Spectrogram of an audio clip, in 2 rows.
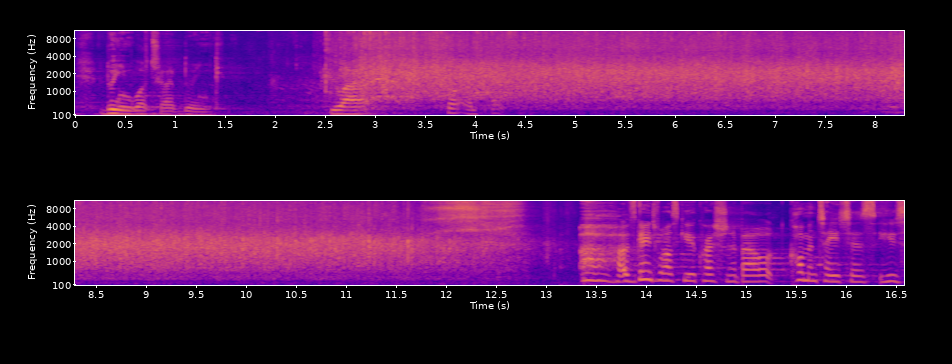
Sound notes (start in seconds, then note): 2.5 audience applauds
